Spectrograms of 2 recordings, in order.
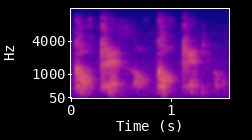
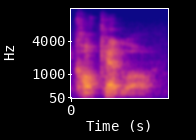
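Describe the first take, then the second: First: Hushed, voiceless whisper; cultist whisper. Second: Said in the usual way. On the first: Retold or imitated. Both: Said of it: "That's when they whisper that".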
